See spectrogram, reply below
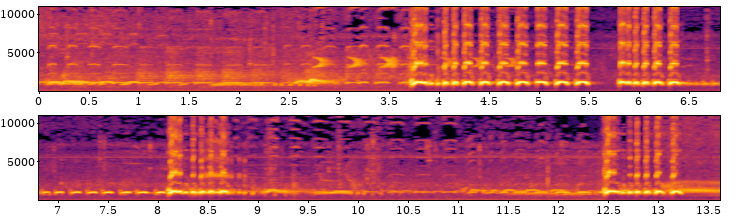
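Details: Local zebra doves singing as a lure to get reluctant birds to sing: several overlapping voices give rapid runs of short, clipped cooing notes, in bursts of loud, evenly spaced pulses separated by softer, more continuous cooing.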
